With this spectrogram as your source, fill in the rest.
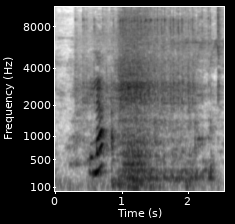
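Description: A sewing machine stitches a folded-back part of a garment, its steady mechanical whirring running for about two seconds after a brief start, close and clear, with speech in the background.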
